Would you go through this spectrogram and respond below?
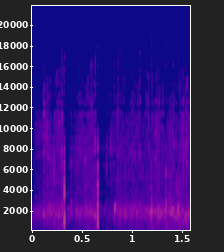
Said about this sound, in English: Can we give those families just a round of applause? Yeah.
